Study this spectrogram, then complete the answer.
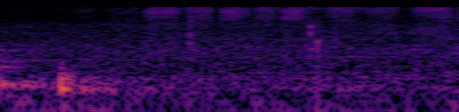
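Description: Chalk or marker strokes scratch across a board while a maths problem is worked out, a brief firm tap followed by steady light rubbing and scribbling, close and alone with no talk.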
